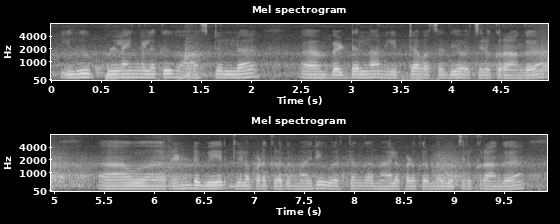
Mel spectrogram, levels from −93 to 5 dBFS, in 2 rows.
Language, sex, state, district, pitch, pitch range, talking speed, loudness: Tamil, female, Tamil Nadu, Kanyakumari, 155 Hz, 150-165 Hz, 110 wpm, -16 LUFS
